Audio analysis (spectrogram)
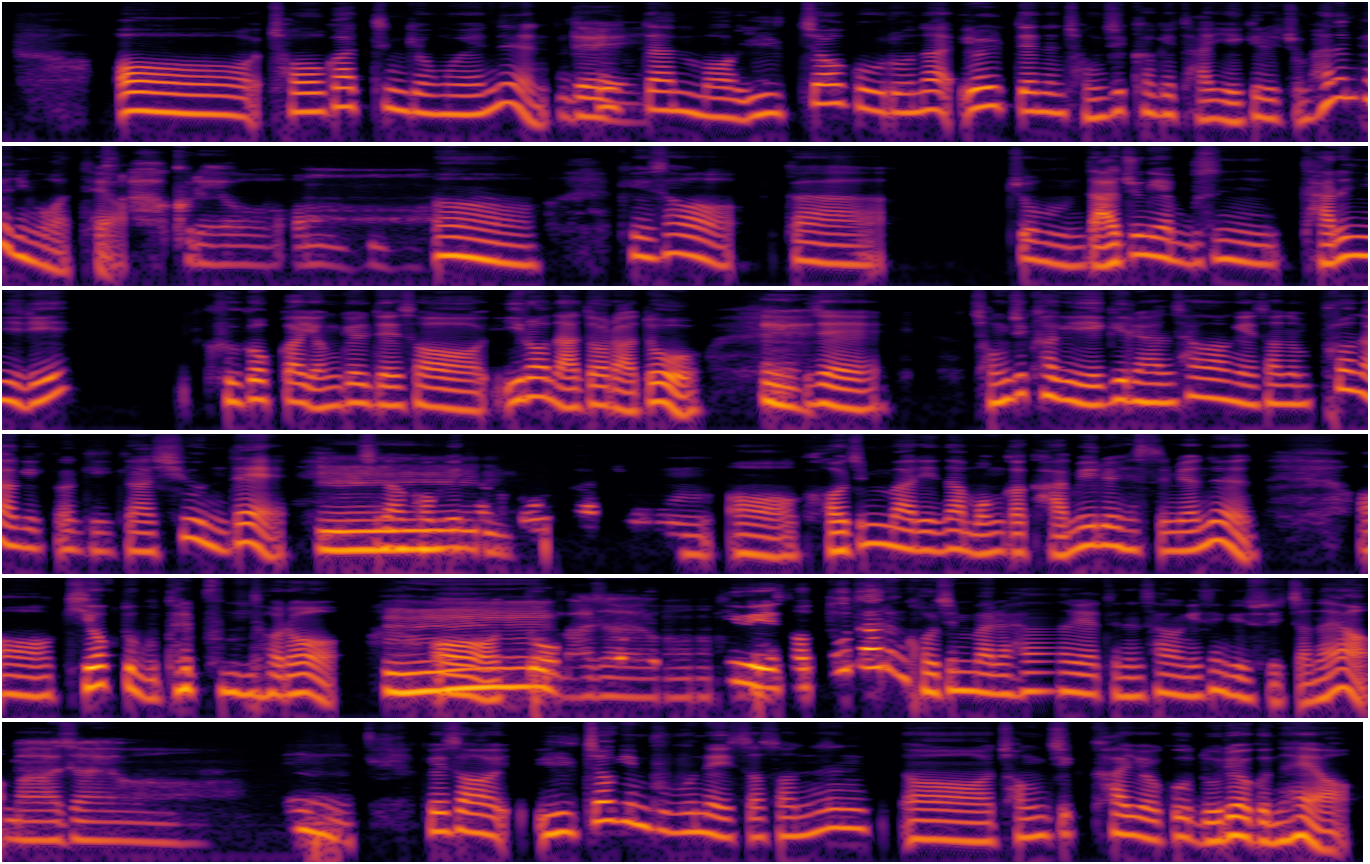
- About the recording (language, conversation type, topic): Korean, unstructured, 정직함은 언제나 중요하다고 생각하시나요?
- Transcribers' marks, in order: distorted speech; unintelligible speech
